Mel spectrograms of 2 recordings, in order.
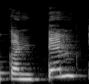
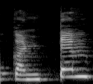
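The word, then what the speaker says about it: contempt: अगर किसी शब्द में पी हो और उसके तुरंत बाद टी हो तो पी साइलेंट हो जाता है। जैसे इसको कंटेंप्ट नहीं इसको कंटेंट पढ़ते हैं।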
